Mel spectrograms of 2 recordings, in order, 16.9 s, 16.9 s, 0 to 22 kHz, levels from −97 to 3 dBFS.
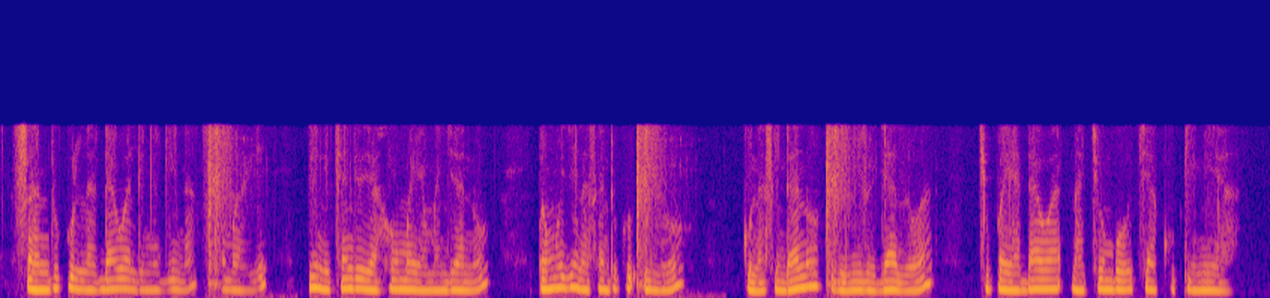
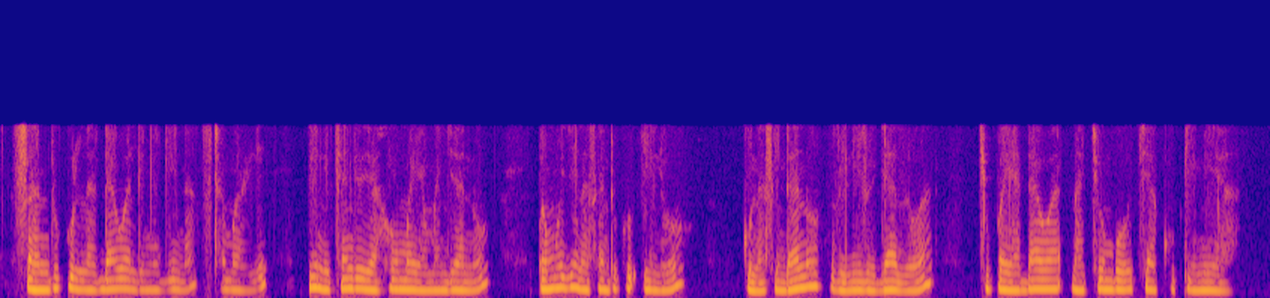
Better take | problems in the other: second | background sound (Shatter / Crushing); 11 dB below the speech

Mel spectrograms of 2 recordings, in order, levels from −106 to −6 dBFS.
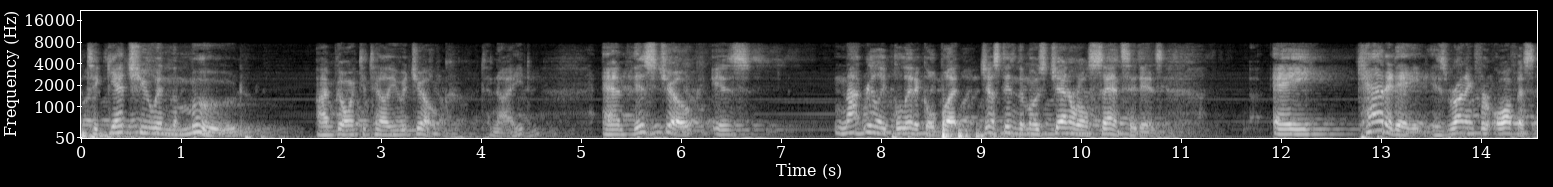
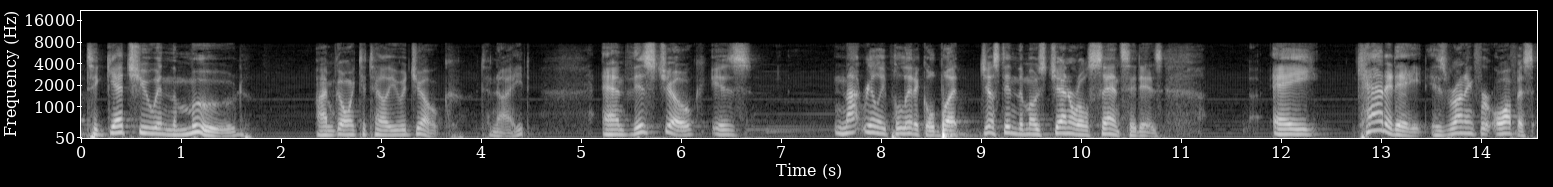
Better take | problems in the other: second | room echo; dies away in 1.3 s

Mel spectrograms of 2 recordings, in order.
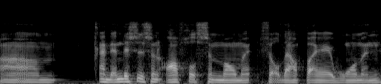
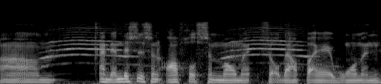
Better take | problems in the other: first | background sound (Meow); 9 dB below the speech

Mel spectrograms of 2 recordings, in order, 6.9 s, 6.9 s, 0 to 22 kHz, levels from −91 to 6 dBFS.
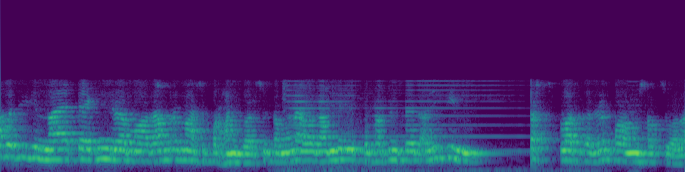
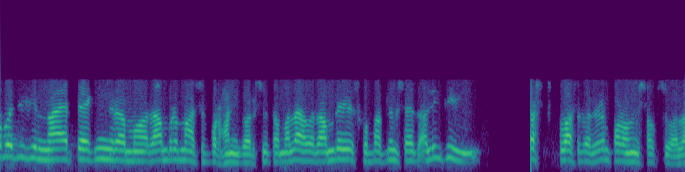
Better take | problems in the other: second | noise reduction (neural separator model SepFormer DNS4)

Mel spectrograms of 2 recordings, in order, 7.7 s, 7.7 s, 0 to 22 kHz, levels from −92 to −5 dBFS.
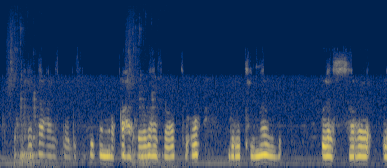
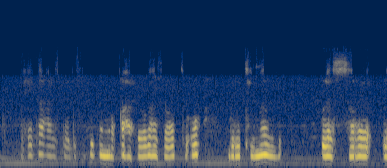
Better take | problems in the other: second | background sound (Sink (filling or washing) / Water); 16 dB below the speech

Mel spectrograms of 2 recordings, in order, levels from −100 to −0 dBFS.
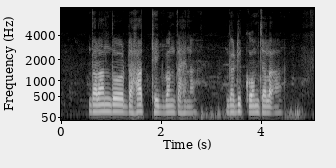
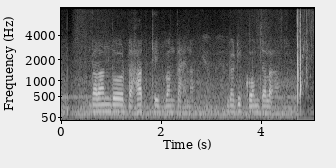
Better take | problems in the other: first | background sound (Splash, splatter); 5 dB below the speech

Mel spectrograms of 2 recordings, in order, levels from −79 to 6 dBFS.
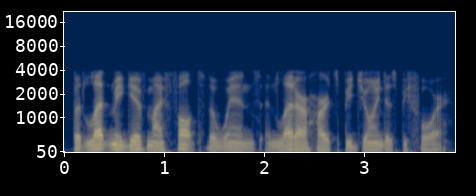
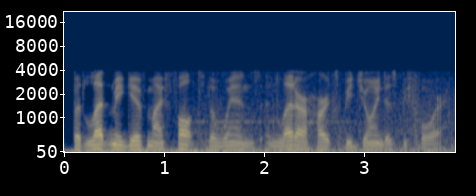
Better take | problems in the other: first | background sound (Wind); 7 dB below the speech

